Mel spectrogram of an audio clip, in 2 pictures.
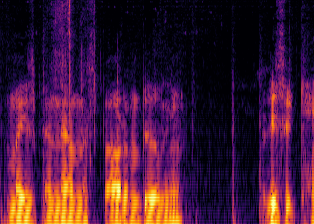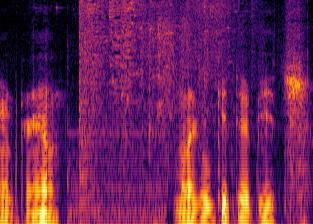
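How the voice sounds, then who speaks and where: A man's voice: on the low side, completely flat delivery, moderate pace, darkish tone. A man trash-talking his friends in casual voice chat while gaming, brash, profane and mocking. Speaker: gamer streaming with friends. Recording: dull lo-fi gaming mic, faint hiss.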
